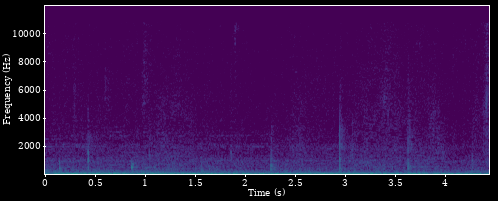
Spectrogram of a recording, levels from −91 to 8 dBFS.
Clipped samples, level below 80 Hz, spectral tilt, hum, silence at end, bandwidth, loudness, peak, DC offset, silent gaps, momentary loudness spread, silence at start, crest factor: under 0.1%; -50 dBFS; -5.5 dB/octave; none; 0 s; 10.5 kHz; -57 LUFS; -36 dBFS; under 0.1%; none; 2 LU; 0 s; 10 dB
